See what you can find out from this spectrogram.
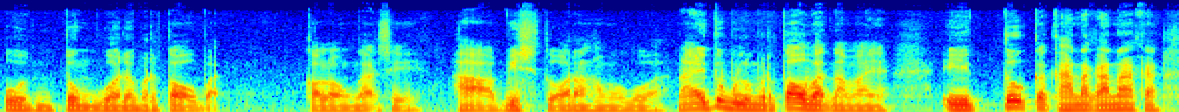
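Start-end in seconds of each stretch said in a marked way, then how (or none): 0.0-4.2 unrepentant braggart. Retold or imitated. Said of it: "Sama seperti orang bilang gini".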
